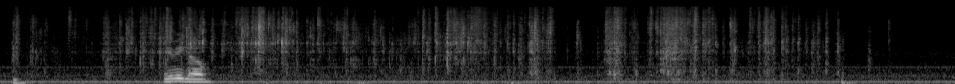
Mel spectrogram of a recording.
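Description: A foil wrapper crinkles and tears as it is torn open.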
